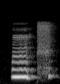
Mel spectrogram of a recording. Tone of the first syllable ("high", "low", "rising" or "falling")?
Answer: high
